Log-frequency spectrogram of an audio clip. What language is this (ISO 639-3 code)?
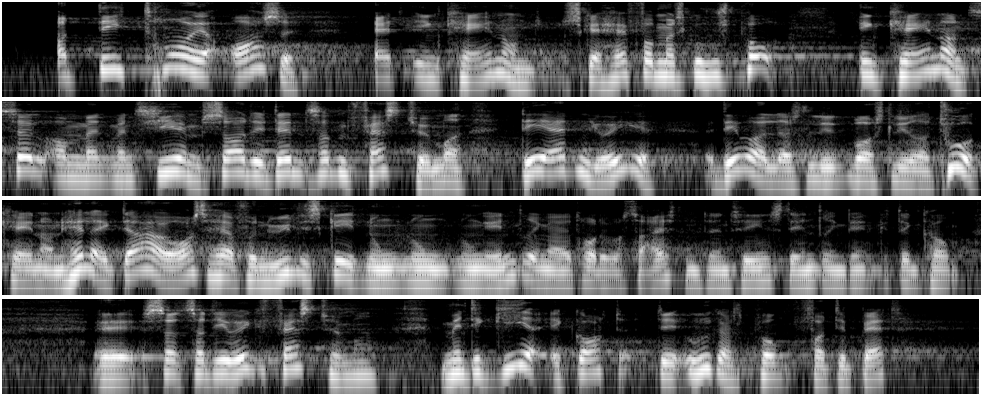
dan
